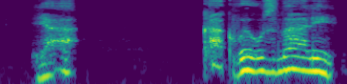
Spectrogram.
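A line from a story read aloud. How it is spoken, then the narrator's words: Hoarse wheeze. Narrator (Russian): прохрипел Олливандер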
